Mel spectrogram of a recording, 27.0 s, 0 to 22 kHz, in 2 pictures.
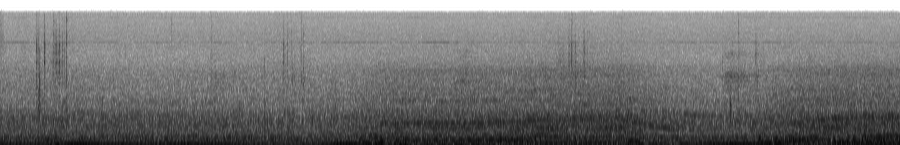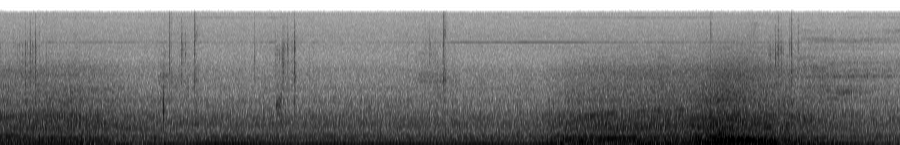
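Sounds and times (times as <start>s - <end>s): car engine revving: 5.2s - 16.2s, 19.8s - 27.0s.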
